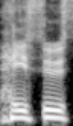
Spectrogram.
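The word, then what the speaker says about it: Jesús: guess not not to claim that the same syllables for a man that one would give to the Lord Jesus but hey soos is his name he's a little hard to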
